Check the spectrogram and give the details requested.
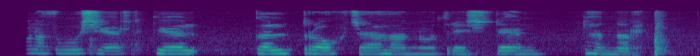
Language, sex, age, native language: Icelandic, female, 50-59, Icelandic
